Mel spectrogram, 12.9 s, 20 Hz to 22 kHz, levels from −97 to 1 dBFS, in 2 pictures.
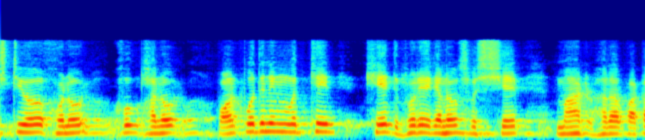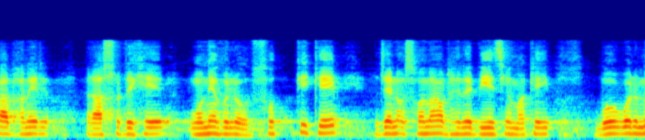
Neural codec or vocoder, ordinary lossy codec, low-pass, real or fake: codec, 16 kHz, 0.5 kbps, FunCodec, trained on LibriTTS, 25 frames a second; none; none; fake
